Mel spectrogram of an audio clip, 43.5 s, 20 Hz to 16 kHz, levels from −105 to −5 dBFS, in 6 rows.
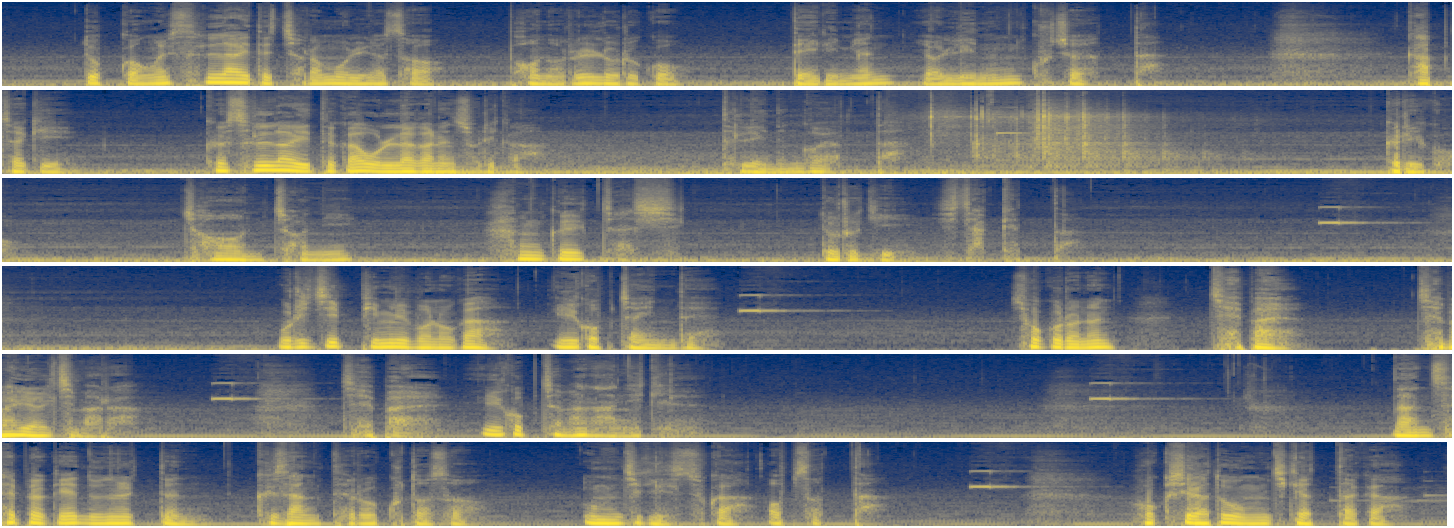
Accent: native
